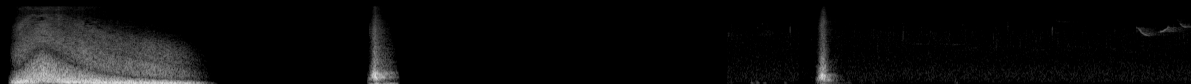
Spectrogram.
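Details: A loud rushing whoosh for two seconds, then two dull thumps in near silence with faint background hiss, and no clear animal voice.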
